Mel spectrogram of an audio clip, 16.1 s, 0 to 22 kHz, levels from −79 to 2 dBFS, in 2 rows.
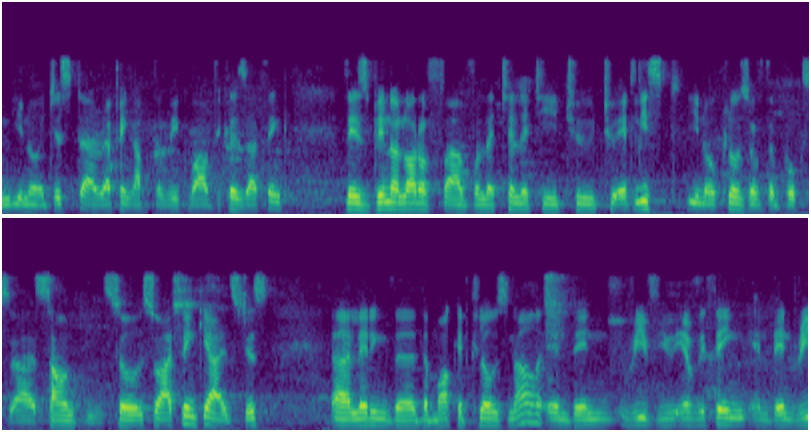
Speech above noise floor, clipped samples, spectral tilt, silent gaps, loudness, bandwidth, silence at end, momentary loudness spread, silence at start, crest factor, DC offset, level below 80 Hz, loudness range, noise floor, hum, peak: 29 dB; under 0.1%; -4.5 dB/octave; none; -20 LUFS; 7.8 kHz; 0 s; 10 LU; 0 s; 18 dB; under 0.1%; -66 dBFS; 3 LU; -48 dBFS; none; -2 dBFS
